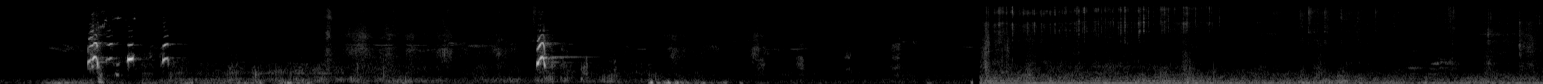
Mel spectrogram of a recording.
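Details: Neapolitan Mastiff puppy, just 12 weeks old, giving a few short, high, sharp yelps near the start and again around five seconds, separated by quiet stretches; a steady low background hum takes over for the final third.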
